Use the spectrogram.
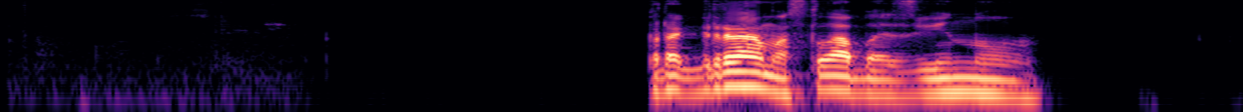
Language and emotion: Russian, angry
